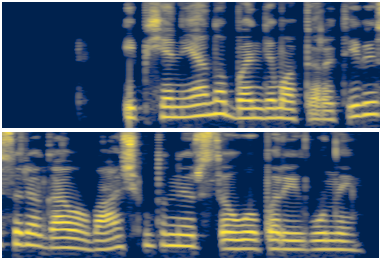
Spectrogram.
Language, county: Lithuanian, Panevėžys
